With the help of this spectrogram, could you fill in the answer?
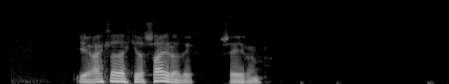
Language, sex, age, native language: Icelandic, male, 40-49, Icelandic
